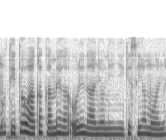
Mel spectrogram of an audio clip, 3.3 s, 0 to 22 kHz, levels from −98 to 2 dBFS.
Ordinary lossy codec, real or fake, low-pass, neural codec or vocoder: none; real; 7.2 kHz; none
